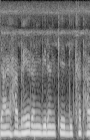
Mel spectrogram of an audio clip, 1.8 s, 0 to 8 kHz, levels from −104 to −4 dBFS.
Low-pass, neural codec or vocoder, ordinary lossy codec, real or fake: none; none; none; real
